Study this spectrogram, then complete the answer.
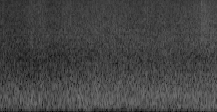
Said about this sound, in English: So when I go to sleep, and this isn't me personally, but some of you prefer sound of the waves on the shore, like this.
